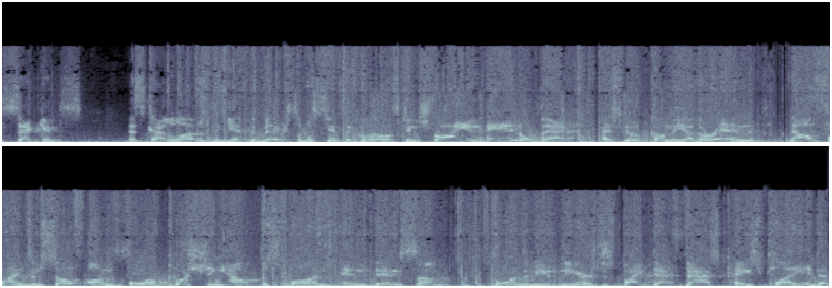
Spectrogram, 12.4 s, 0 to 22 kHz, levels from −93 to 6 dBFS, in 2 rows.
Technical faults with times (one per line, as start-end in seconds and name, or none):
1.79-12.42 stuck bit
2.03-4.97 scattered short gaps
